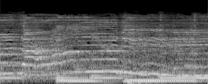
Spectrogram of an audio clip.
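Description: A woman sings a Nepali folk melody live into a handheld microphone, her voice gliding up and down over instrumental accompaniment with a regular pulse.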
